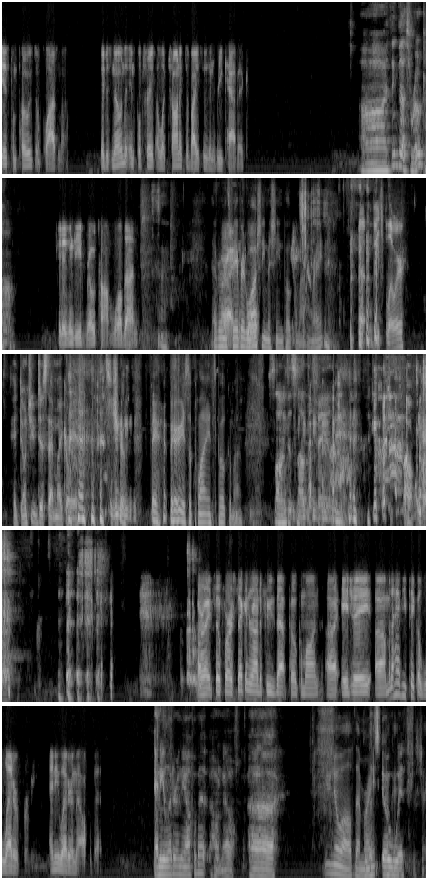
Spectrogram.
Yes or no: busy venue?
no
